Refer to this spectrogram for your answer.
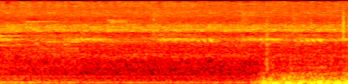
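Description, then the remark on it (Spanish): A steady, high-pitched chorus of crickets chirping in a forest at night, continuous, with a soft low rumble of background noise rising near the end. “Escuchas los grillos.”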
